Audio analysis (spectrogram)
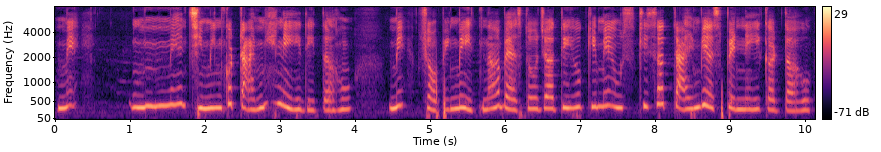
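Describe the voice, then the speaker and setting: A woman's voice: high-pitched, measured pace, mellow. A woman voicing a tearful young man who blames himself and asks for advice, in a fan-fiction story. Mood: remorseful. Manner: self-blaming, pleading for advice.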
